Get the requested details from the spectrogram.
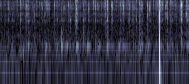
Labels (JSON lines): {"label": "ambient", "recorder": "HydroMoth"}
